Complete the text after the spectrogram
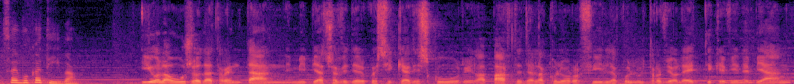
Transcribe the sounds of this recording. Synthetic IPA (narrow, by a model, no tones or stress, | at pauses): saevokat̪iːva | iːolauːzod̪at̪ɾɛnt̪anːimipjaːt͡ʃaved̪eːɾekwejsikjaːɾiskuːɾilapart̪ed̪elːakoloɾofilːakolːult̪ɾovjolɛt̪ːik̟evːjɛːnebjaŋk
